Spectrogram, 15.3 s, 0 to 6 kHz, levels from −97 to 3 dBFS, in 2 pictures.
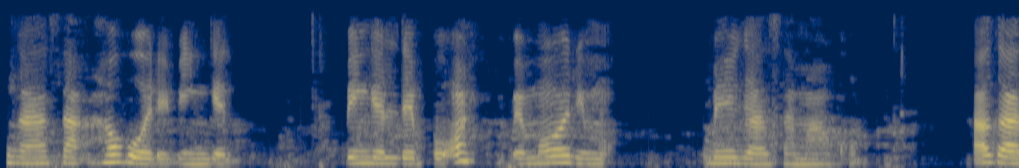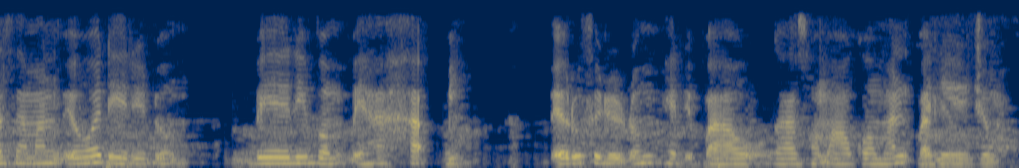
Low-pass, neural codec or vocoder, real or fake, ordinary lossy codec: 5.4 kHz; none; real; MP3, 48 kbps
